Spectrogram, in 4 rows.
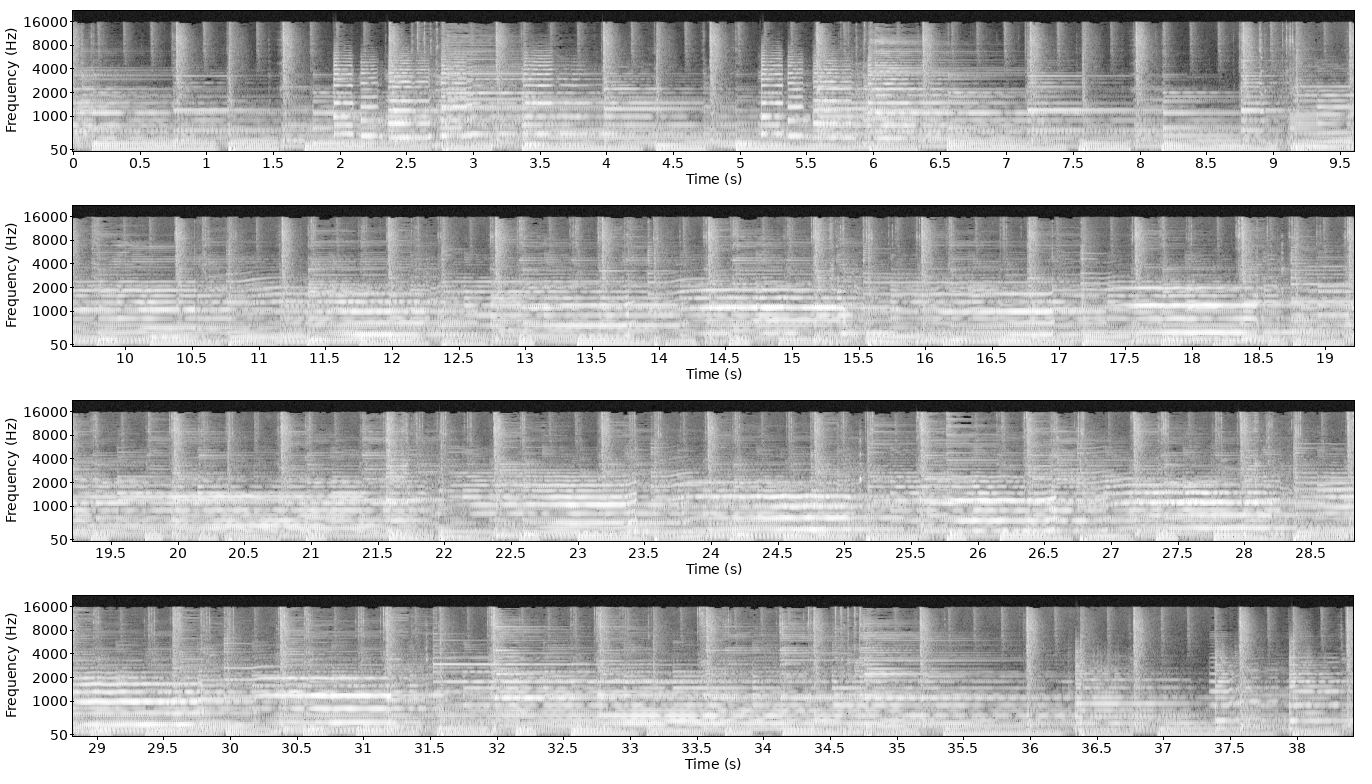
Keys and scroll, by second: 1.6 typing, 4.1-6.0 typing, 13.3 typing, 20.8 shift+F6, 24.2 F1, 28.2 F1, 29.0 Page_Down, 30.2-31.1 typing, 36.9 F7.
